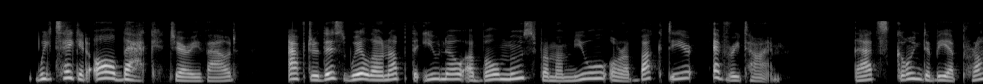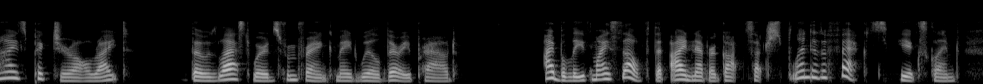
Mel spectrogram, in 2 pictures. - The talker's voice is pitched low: No, high, 205 Hz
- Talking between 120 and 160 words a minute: No, average, 175 wpm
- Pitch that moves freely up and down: Yes, wide, 6.5 semitones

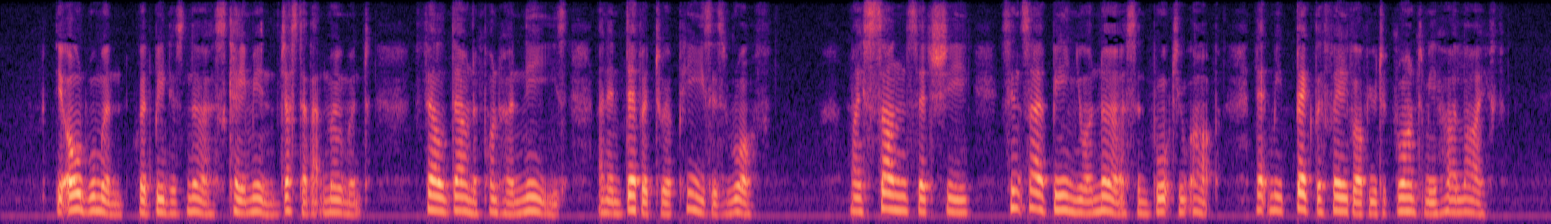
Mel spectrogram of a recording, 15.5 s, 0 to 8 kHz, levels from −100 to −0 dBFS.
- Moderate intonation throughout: Yes, average, 3.6 semitones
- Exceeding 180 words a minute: Yes, average, 195 wpm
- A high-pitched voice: No, medium, 170 Hz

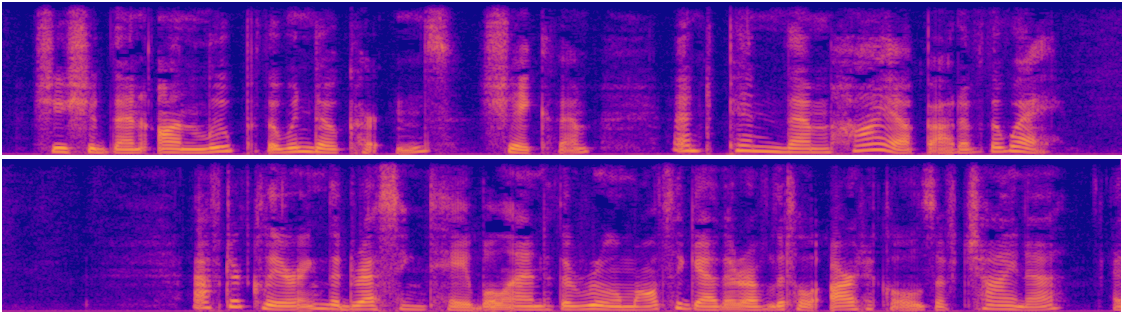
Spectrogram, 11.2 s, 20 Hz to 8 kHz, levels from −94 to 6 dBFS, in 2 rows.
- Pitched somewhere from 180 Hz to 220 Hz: Yes, medium, 185 Hz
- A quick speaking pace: No, average, 175 wpm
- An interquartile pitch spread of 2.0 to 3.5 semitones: No, average, 4.3 semitones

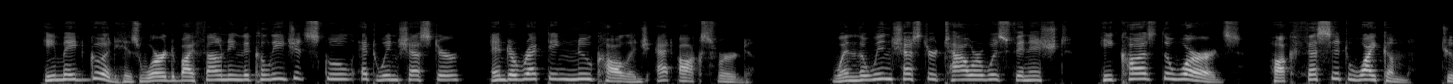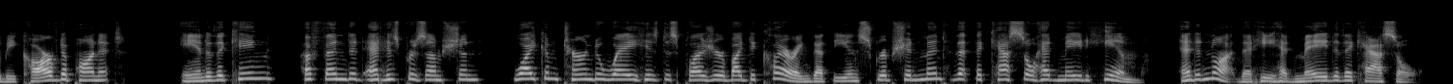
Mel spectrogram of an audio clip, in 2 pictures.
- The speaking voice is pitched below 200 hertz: No, high, 210 Hz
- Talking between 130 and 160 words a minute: Yes, average, 140 wpm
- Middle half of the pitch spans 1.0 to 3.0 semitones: No, average, 4.6 semitones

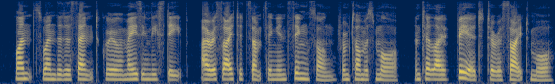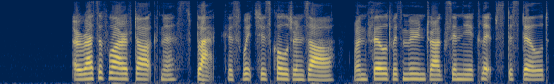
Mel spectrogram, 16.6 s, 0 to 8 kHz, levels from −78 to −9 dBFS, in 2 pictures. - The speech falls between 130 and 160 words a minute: Yes, average, 145 wpm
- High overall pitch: No, medium, 175 Hz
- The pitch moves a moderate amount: No, narrow, 1.5 semitones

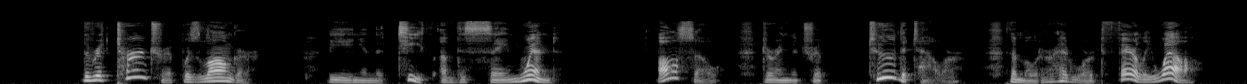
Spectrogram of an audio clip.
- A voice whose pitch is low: Yes, low, 115 Hz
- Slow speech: Yes, slow, 125 wpm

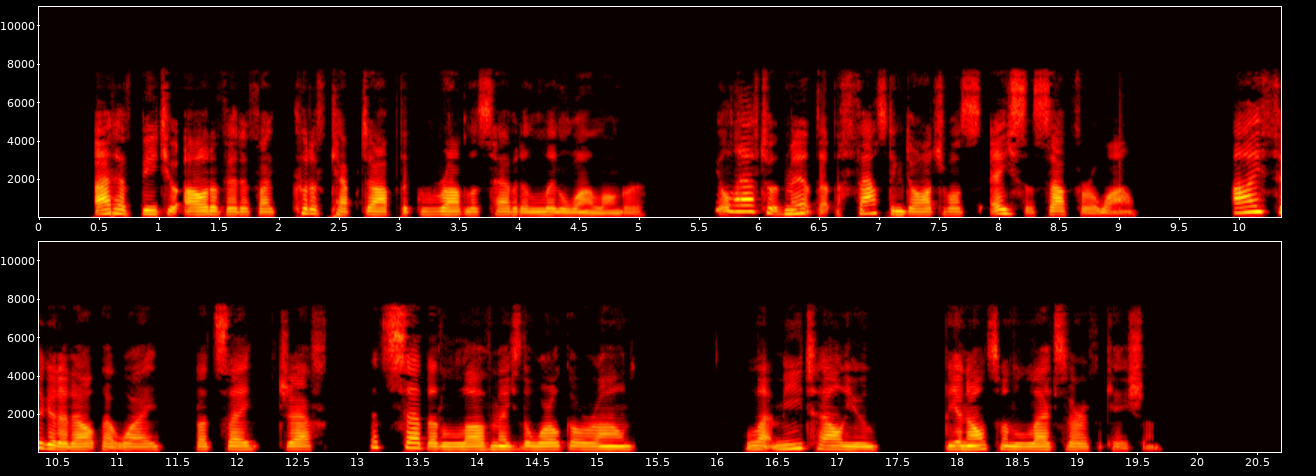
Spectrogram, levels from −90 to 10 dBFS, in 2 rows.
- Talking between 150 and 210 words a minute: Yes, average, 170 wpm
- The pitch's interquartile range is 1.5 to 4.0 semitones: Yes, average, 2.8 semitones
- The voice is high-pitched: No, medium, 170 Hz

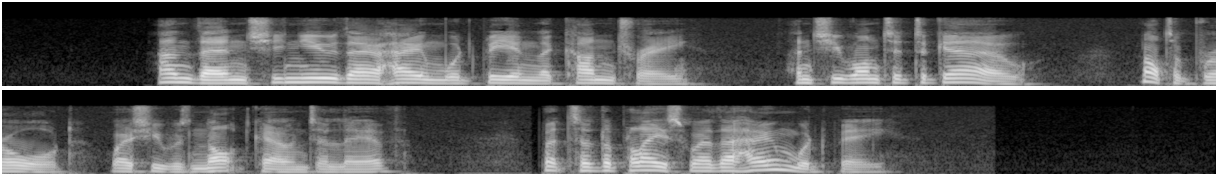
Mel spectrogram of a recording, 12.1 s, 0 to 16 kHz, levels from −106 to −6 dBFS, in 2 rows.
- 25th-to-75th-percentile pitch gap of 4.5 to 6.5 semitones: Yes, average, 5.2 semitones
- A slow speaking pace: No, average, 170 wpm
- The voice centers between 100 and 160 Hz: Yes, medium, 140 Hz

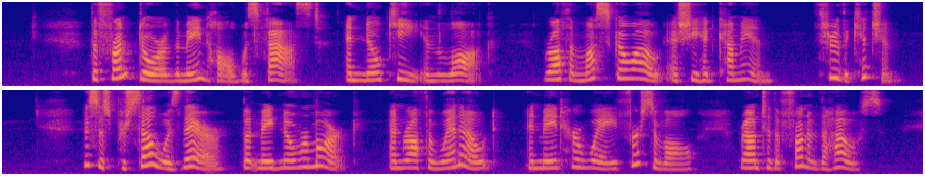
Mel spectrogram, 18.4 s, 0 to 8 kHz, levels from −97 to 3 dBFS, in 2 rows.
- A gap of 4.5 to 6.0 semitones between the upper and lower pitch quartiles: No, average, 3.8 semitones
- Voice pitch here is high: Yes, high, 240 Hz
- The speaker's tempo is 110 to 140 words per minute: No, average, 175 wpm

